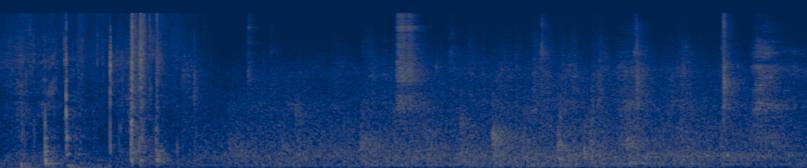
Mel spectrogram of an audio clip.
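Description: A door latch and handle clicking as a door is unlocked and opened in the first couple of seconds. Then a steady low background hiss with a few soft, scattered knocks as someone walks with a forearm crutch.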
